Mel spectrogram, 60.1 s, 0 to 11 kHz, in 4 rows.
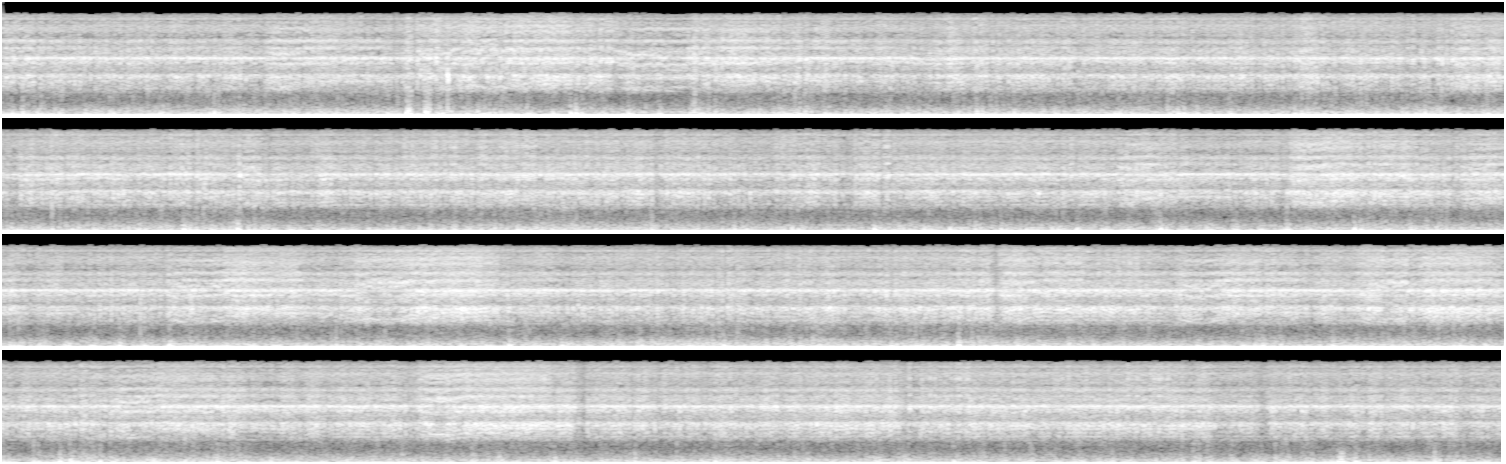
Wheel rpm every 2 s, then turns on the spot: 230, 230, 230, 220, 230, 230, 230, 230, 240, 230, 230, 230, 230, 230, 230, 230, 220, 230, 230, 230, 230, 220, 230, 230, 230, 230, 230, 230, 230, 230.
none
